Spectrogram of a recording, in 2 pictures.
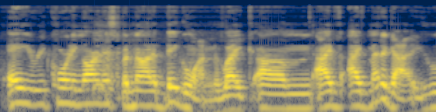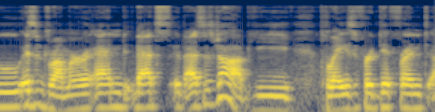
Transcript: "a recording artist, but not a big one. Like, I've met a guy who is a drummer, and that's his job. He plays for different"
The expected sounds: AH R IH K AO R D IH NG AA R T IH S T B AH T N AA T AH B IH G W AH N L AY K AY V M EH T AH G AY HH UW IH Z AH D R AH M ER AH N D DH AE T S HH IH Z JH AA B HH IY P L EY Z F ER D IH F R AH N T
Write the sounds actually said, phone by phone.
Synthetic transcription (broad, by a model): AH R IH K AO R D IH NG AA R T IH S T B AH T N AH T AH B IH G W AH N L AY K AY V M EH T AH G AY HH UW IH Z AH D R AH M ER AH N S DH AE T S HH IH Z JH AA B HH IY P L EY Z F ER D IH F R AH N T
